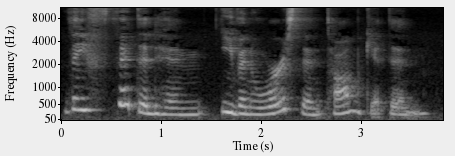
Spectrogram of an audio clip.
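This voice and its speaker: A woman storyteller reading a children's book aloud expressively and deliberately, with careful pauses. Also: mid-range voice, expressive, gravelly, dark tone. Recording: roomy echo.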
